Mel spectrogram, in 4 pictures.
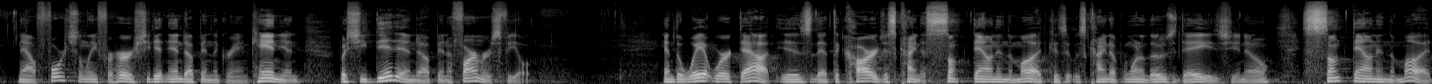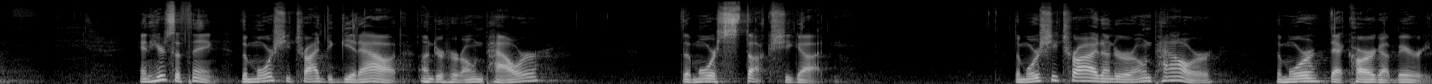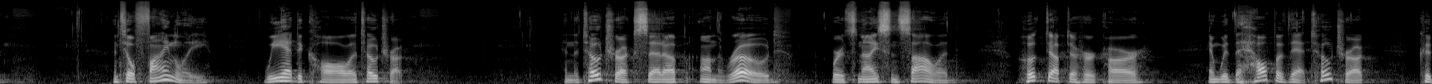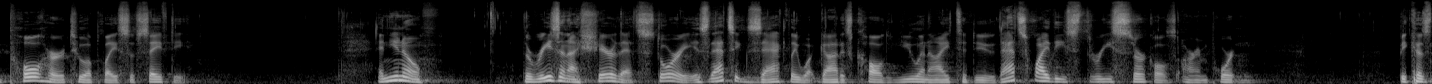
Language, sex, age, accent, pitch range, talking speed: English, male, 50-69, American, 105-135 Hz, 170 wpm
